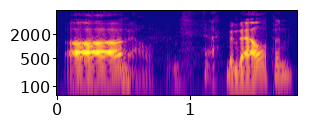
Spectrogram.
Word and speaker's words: Manalapan: Is it Manalapan, New Jersey? – Manalapan.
